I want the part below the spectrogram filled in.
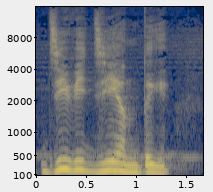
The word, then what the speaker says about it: дивиденды: Как мы уже выяснили, на конце в слове «дивиденд» пишется буква «Д». А стало быть, у нас никаких других вариантов нет, кроме как «дивиденды». Глухому «Т» взяться там неоткуда, никаких дивидендов.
